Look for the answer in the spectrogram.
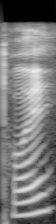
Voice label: "tue9", taiwanese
